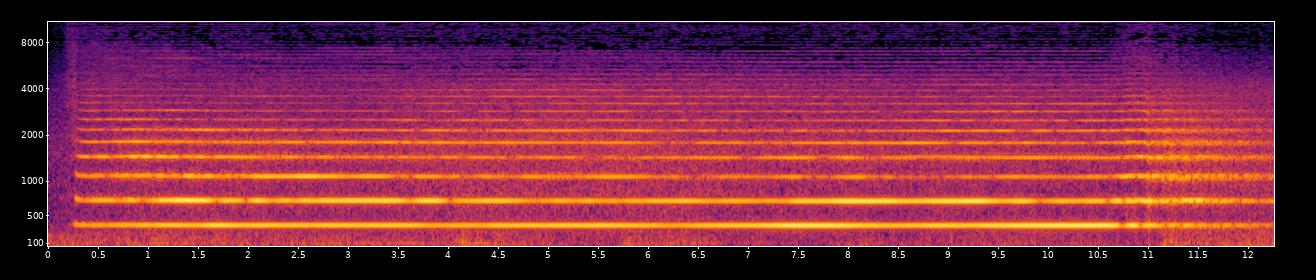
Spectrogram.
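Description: Conch shell (shankha) blown in one long, loud, steady note, wavering slightly near the end before it stops.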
